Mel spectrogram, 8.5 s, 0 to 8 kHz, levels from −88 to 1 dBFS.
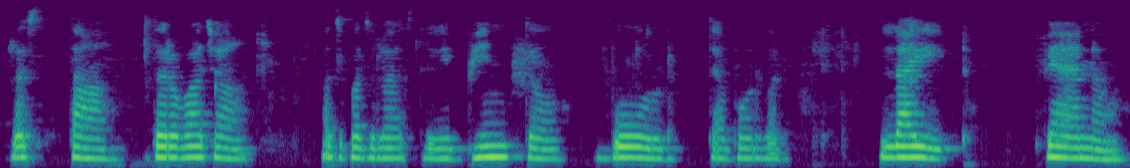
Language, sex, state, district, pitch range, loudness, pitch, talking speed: Marathi, female, Karnataka, Belgaum, 175-195 Hz, -24 LUFS, 185 Hz, 85 wpm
